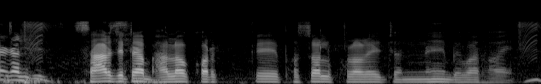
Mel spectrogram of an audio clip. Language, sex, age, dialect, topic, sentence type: Bengali, male, 25-30, Jharkhandi, agriculture, statement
